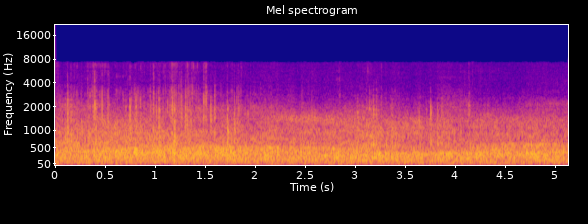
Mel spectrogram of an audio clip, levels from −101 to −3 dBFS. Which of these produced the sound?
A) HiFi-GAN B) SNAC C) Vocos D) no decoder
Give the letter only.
D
